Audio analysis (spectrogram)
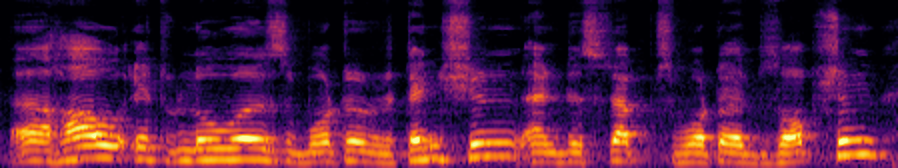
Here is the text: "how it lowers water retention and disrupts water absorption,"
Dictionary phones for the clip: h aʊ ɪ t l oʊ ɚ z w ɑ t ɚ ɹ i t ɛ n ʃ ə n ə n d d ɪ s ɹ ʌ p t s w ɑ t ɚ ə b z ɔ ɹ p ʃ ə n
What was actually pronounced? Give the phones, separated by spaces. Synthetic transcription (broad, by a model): h aʊ ɪ t l oʊ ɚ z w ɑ t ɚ ɹ i t ɛ n ʃ ə n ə n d d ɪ s ɹ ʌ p t s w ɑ t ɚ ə b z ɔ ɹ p ʃ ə n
